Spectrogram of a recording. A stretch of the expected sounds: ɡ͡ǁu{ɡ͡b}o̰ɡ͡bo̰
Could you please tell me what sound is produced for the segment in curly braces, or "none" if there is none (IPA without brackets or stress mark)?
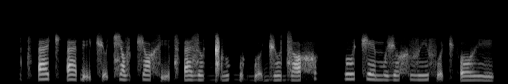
ɡ͡b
